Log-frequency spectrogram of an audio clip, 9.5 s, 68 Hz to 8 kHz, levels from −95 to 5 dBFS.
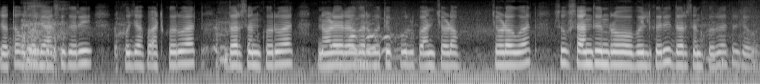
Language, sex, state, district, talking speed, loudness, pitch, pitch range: Halbi, female, Chhattisgarh, Bastar, 125 wpm, -21 LUFS, 205 Hz, 200-215 Hz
